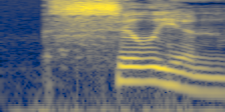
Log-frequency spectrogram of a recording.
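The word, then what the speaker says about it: Cillian: You're better on actors names than I am, but it's it's it's with a C so it looks kind of odd, but CI I was just like Silian Murphy is how I pronounce it.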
